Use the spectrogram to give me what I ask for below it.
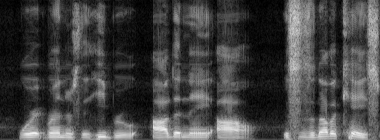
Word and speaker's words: Adonai: The same expression appears in the LXX translation of Psalm 86:15, where it renders the Hebrew Adonai Al.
